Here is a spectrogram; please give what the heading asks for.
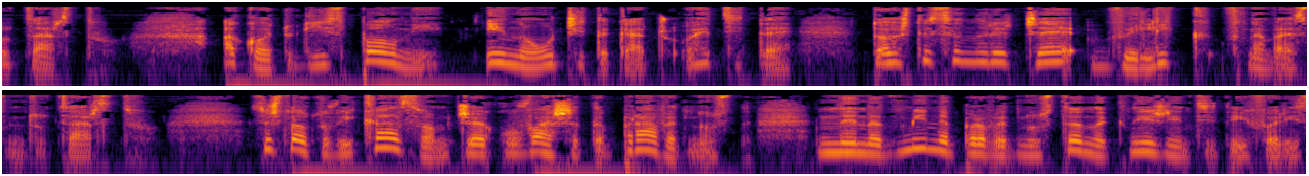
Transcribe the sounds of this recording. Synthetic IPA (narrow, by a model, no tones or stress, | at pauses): ot̪sa̰ɾst̪vo̥ɐkɔjt̪ʊɡʲiːspɤlˠnḭːnɐut͡ʃit̪ɐka̰t͡ʃovɛt̪si̥t̪ɛ̰t̪ɔjʃt̪ɛsɛnɐɾɛt͡ʃɛvɛlikfnɐbɛ̰sno̰t̪ot̪sa̰ɾst̪vo̥z̥ɐʃt̪ɔt̪ovikazvəmt͡ʃɛɐkovaʃət̪əpɾavɛd̪no̰st̪nɛnɐd̪minɛpɾɐvɛd̪nost̪ənɐkniʒnit̪sit̪ɛifə̰ɾḭs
